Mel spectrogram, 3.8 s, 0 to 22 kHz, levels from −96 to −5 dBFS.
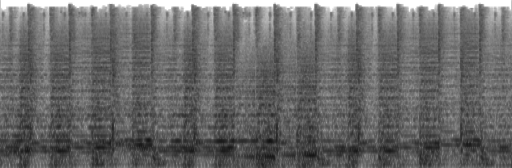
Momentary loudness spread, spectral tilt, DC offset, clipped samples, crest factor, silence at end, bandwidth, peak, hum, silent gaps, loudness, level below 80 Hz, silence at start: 2 LU; -2.5 dB/octave; under 0.1%; under 0.1%; 16 dB; 0 s; over 20 kHz; 0 dBFS; none; none; -15 LUFS; -36 dBFS; 0 s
